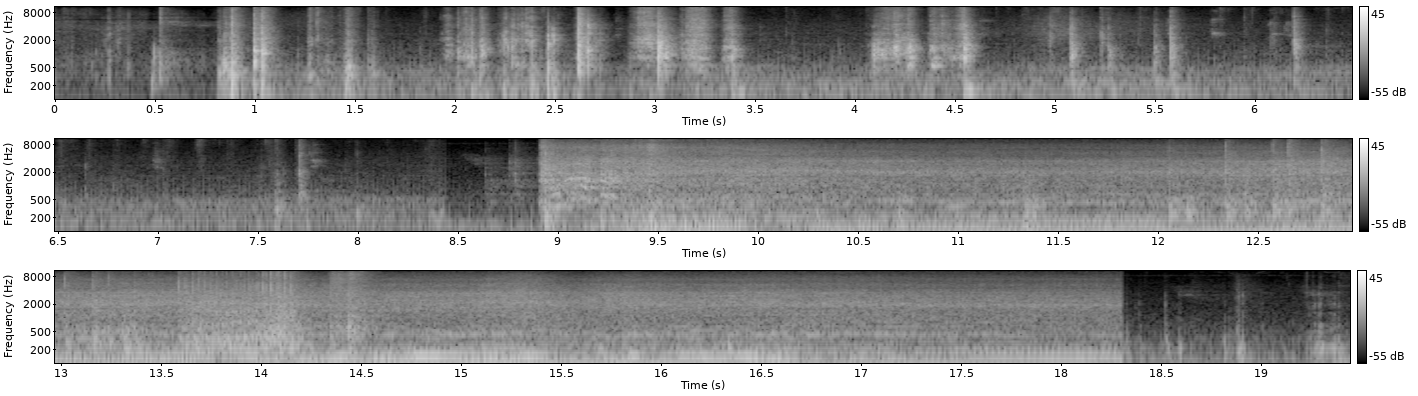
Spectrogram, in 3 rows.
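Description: A 2016 MINI Cooper S F55 engine starts after some clicks and handling noises, catching with a sudden loud roar and then settling into a steady, close idle as it warms up, with no talk.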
